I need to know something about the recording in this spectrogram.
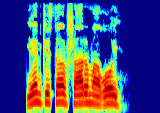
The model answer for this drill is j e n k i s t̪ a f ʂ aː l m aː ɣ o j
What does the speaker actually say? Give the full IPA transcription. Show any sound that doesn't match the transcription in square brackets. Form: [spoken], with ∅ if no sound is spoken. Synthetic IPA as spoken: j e n k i s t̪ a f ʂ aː [ɾ] m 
